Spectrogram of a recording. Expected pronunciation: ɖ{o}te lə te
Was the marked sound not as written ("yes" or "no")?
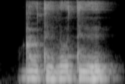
no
